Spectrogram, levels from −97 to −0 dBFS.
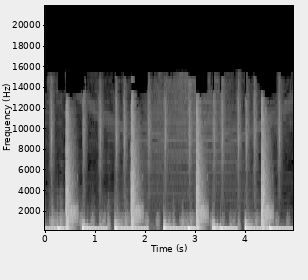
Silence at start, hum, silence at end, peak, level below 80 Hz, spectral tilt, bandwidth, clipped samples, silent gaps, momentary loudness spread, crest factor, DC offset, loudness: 0 s; none; 0 s; 0 dBFS; -18 dBFS; -5.5 dB/octave; 14.5 kHz; under 0.1%; none; 6 LU; 14 dB; under 0.1%; -17 LUFS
